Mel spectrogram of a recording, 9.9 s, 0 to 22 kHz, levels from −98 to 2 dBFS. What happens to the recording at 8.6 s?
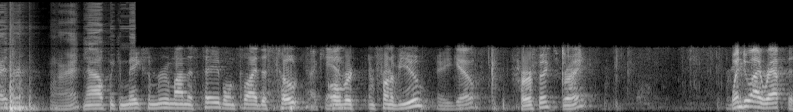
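Nothing goes wrong at 8.6 s; the audio plays through that moment intact, with no dropout, click or other fault.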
